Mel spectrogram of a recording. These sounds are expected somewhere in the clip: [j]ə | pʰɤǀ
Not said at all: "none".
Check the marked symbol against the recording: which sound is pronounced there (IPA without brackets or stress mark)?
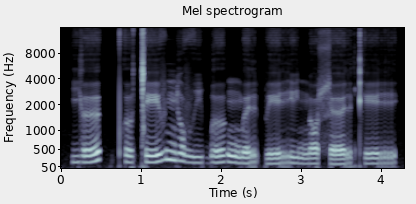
j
